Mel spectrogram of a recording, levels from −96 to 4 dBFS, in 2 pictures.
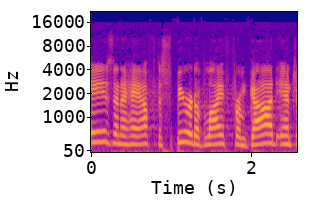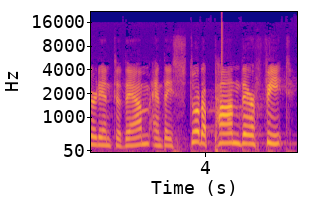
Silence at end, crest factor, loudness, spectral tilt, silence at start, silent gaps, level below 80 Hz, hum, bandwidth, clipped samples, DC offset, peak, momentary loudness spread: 0.05 s; 16 dB; -16 LUFS; -4.5 dB/octave; 0 s; none; -46 dBFS; none; 19.5 kHz; under 0.1%; under 0.1%; 0 dBFS; 8 LU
